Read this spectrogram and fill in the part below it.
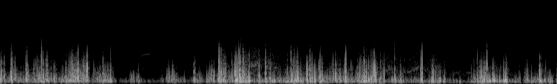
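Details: Northern shovelers at Leola Lake, McPherson County, South Dakota, on 16 March 2014 give low, nasal, clipped calls in quick irregular bursts, several birds overlapping, with wind rumbling against the microphone.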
